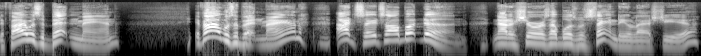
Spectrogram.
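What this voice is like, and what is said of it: Old-timey put-on southern accent. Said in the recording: “What was that accent, though? ... That's Jim Leyritz after, like, so many beers. ... What was that old-timey southern accent that you gave Jim Leyritz?”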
